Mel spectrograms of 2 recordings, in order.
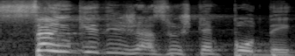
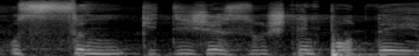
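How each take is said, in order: First: It is shouted loudly and forcefully. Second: It is said slowly and softly.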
